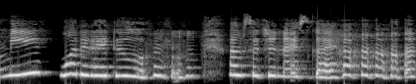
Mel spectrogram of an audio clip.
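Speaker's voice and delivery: mock very high, slow, chuckling through the words. Retelling how he answered the question about teammates' sisters: imitating someone laughing while talking. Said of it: "And he was laughing".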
